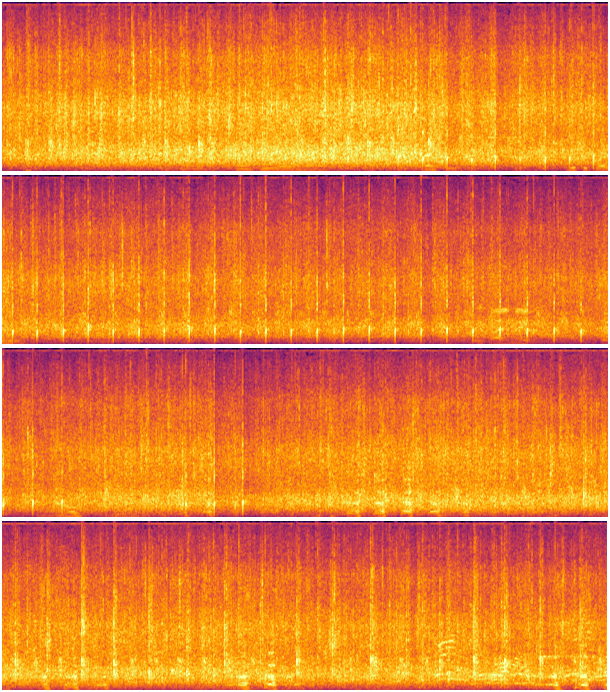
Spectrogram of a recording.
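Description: A large audience applauding at length, the clapping falling into a steady rhythm of about three claps a second for several seconds near the middle.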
